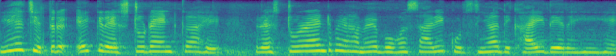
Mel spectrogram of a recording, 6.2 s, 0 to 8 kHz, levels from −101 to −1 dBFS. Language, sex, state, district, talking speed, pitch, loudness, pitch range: Hindi, female, Bihar, West Champaran, 145 wpm, 250 Hz, -15 LUFS, 235-265 Hz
